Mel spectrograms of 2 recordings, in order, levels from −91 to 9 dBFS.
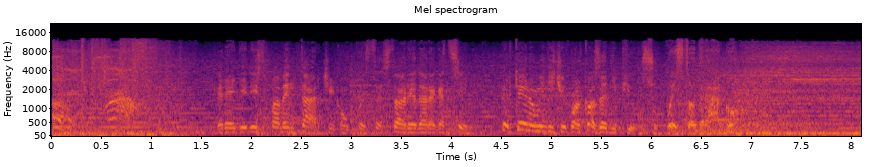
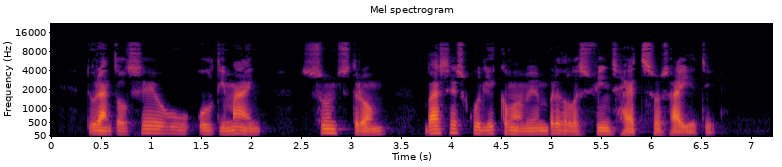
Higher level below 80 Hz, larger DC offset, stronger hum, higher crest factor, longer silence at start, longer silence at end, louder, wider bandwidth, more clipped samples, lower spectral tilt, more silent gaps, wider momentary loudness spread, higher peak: first, -40 dBFS vs -60 dBFS; neither; neither; second, 14 dB vs 24 dB; second, 0 s vs 0.4 s; second, 0 s vs 0.6 s; first, -24 LUFS vs -29 LUFS; first, 13 kHz vs 11.5 kHz; neither; about the same, -4.5 dB/octave vs -5 dB/octave; neither; second, 7 LU vs 12 LU; second, -10 dBFS vs -6 dBFS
